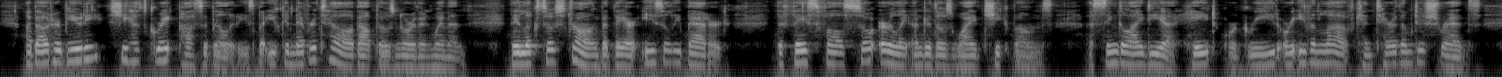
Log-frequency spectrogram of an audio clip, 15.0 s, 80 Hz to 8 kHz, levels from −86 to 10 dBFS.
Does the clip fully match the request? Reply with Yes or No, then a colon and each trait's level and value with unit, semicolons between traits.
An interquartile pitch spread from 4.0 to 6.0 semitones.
Yes: average, 4.4 semitones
